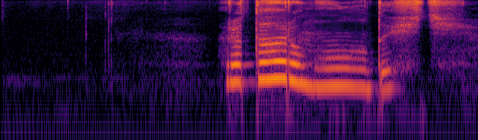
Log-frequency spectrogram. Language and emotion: Russian, sad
